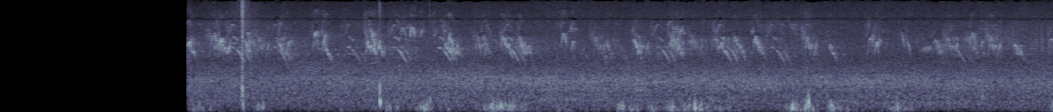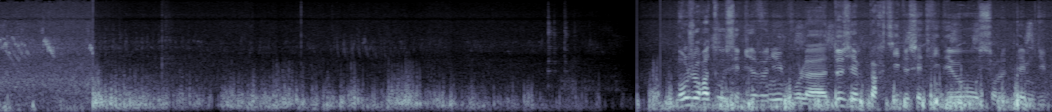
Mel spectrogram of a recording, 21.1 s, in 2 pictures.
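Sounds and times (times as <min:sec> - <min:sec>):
small birds chirping: 0:01.9 - 0:16.7, 0:17.4 - 0:21.0
low rush of wind: 0:01.9 - 0:21.0
wind rustling leaves: 0:01.9 - 0:21.0.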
